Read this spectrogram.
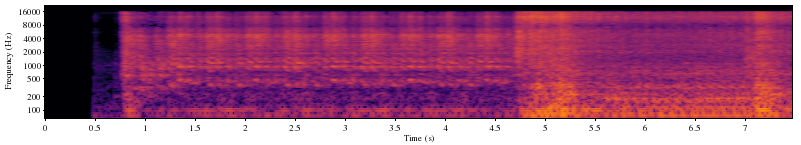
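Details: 1969 Chevy Corvette L-46 4-speed, original motor, 66,000 miles, first start after years of sitting with cleaned fuel system, new fuel filters, fresh fuel and new battery; cranks, catches within a second, even rumble, then revs cleanly.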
